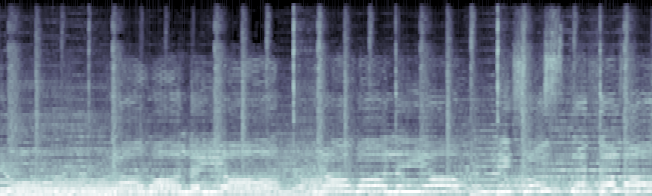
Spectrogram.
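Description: Devotional worship song: a singing voice carrying a melody over a quick, steady drum beat.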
